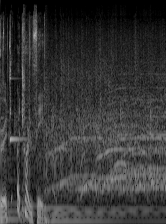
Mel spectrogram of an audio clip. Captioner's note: applause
